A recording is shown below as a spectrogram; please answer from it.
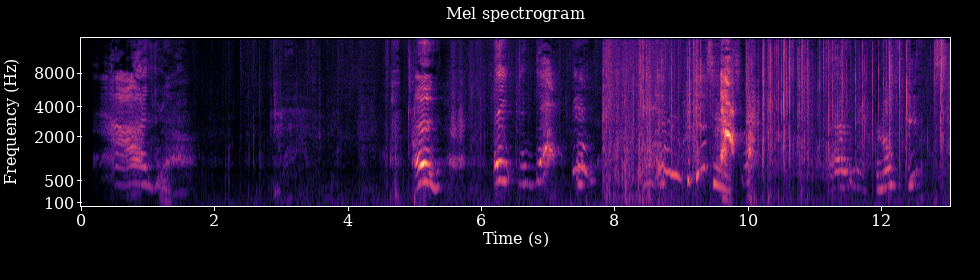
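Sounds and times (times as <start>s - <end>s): candy packaging crinkling: 7.7s - 13.0s
toddler squealing and babbling: 8.6s - 10.2s.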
